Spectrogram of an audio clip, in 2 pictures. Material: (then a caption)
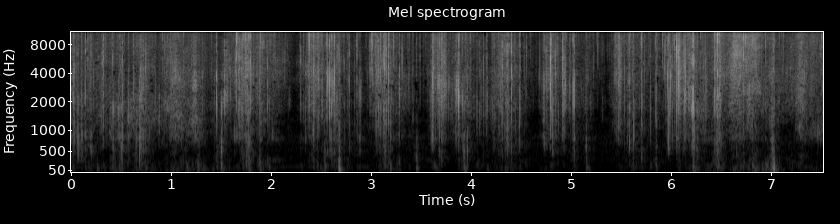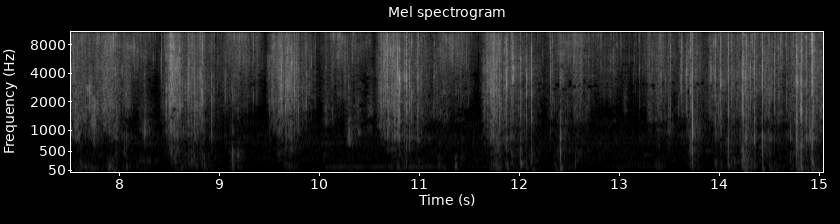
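Latex. A purple latex resistance band is gathered, stretched, twisted and squeezed by black-gloved hands. It gives a steady stream of bright, crinkly, crunching rubs and squeaks in uneven bursts, with very little low end.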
